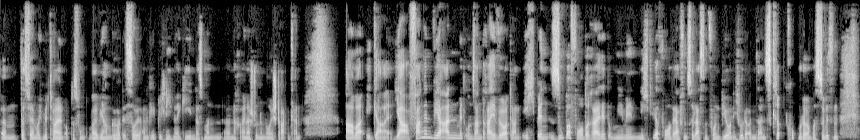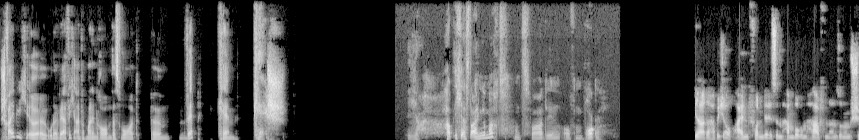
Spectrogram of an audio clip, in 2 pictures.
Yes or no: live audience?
no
